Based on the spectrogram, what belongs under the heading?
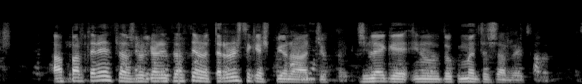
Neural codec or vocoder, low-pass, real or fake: none; 7.2 kHz; real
